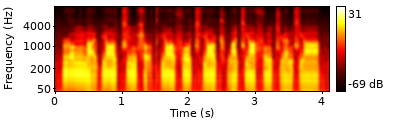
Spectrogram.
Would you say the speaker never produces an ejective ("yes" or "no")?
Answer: yes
